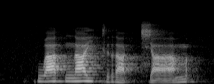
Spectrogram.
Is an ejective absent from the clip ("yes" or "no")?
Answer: yes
